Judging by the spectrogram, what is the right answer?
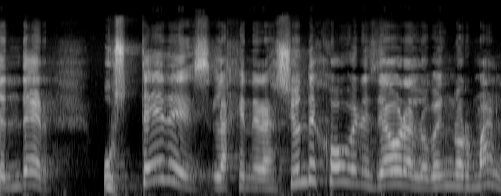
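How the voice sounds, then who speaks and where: This man's voice sits extremely high, with lively intonation. He talks at a moderate pace. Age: 40s. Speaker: pastor. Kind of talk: sermon.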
